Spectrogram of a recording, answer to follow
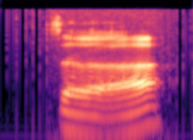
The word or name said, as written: ze3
